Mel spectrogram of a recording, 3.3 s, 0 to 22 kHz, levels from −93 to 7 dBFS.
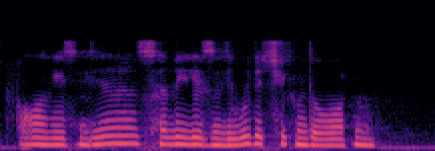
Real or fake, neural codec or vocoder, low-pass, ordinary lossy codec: fake; codec, 32 kHz, 1.9 kbps, SNAC; 7.2 kHz; none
